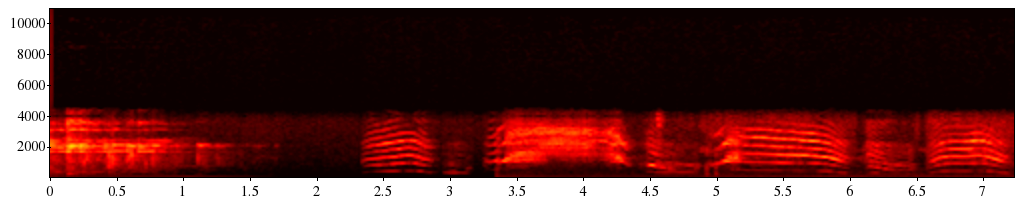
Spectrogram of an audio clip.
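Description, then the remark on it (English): A pile of dishes crashes in a kitchen: a loud clattering crash of dishes and breaking glass for about a second and a half, then a pause, followed by repeated high, wavering wails that slide up and down in pitch. “It was just a pile of dishes.”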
